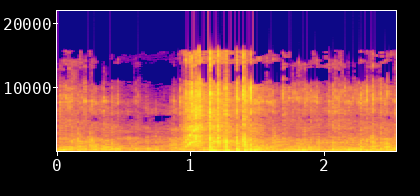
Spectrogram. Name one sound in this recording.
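A ripcord zips as spinning tops are launched into a plastic dish.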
